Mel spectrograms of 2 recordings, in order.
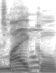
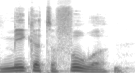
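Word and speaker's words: Mika Tafua: that up but but i kept calling him michael but it's like i'm sorry mika i'm sorry mika tofu but yeah i was saying it wrong see mikael right it's mika tafuwa uh and i called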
